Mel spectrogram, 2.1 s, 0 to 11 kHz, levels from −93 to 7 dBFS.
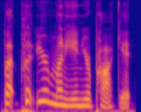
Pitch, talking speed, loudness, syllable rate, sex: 225 Hz, 200 wpm, -18 LUFS, 4.7 syllables/s, female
